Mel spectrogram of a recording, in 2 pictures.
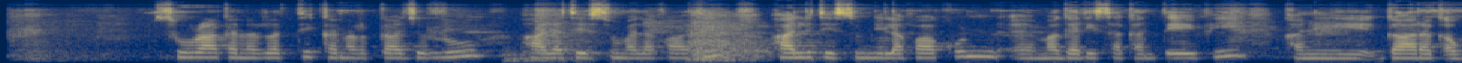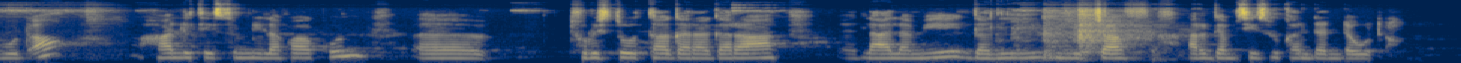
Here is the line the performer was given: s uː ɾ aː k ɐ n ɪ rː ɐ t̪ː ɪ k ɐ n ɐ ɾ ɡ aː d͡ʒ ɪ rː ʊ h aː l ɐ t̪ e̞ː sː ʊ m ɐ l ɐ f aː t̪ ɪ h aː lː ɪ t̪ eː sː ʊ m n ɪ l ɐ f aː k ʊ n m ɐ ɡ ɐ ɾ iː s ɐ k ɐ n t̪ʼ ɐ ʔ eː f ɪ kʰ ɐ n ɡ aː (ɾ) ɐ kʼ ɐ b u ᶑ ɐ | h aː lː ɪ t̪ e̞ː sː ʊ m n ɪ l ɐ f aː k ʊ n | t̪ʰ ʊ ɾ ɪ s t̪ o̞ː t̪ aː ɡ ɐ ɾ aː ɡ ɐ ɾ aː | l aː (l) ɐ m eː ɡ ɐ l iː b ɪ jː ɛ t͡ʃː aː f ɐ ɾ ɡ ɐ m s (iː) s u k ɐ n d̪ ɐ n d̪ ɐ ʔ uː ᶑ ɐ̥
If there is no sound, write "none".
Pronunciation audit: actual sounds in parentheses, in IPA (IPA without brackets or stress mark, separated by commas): ɾ, l, iː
